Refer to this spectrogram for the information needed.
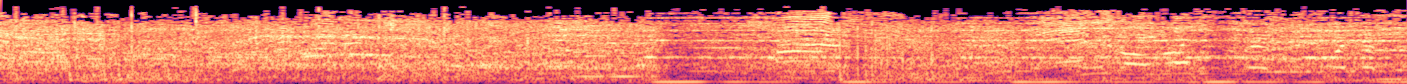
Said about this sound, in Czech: Prve minute u novoj godini obilježio je i spektakularni vatromet.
